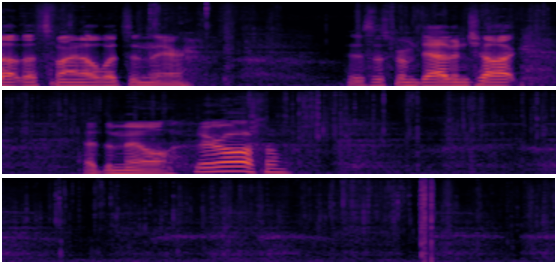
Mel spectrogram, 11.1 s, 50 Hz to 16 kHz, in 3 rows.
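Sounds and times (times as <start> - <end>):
plastic rustling: 0.0 - 11.0
plastic tearing snap: 5.3 - 11.0.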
